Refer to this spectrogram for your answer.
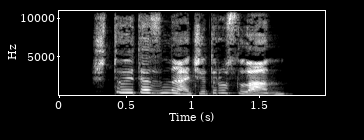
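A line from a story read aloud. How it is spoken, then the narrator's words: Shrill squeal. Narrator (Russian): взвизгивает бывшая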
